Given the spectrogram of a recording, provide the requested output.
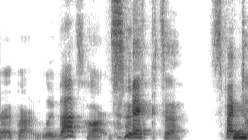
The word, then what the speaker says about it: Spectre: Well, I can't pronounce Silk Spectre, apparently. That's hard. Spectre like a ghost.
